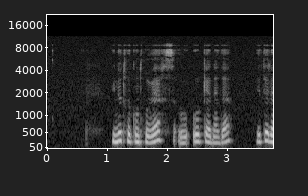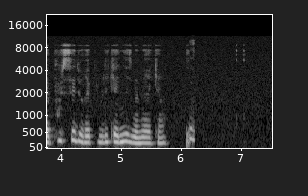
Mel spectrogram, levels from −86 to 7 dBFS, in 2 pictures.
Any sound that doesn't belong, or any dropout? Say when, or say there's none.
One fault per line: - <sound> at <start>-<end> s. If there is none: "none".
- laugh at 6.1-6.2 s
